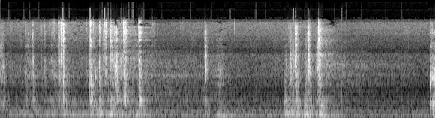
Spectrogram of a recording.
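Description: A small door lock worked with a metal hook, giving a run of clicking, scraping mechanical ticks in two clusters, close and fairly loud, followed by the creak and clatter of the door opening.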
